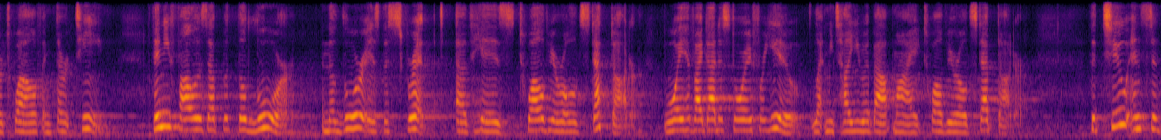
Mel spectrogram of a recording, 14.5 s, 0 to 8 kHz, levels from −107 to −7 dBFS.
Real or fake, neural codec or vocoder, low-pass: fake; codec, 16 kHz in and 24 kHz out, 1 kbps, XY-Tokenizer; 7.2 kHz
